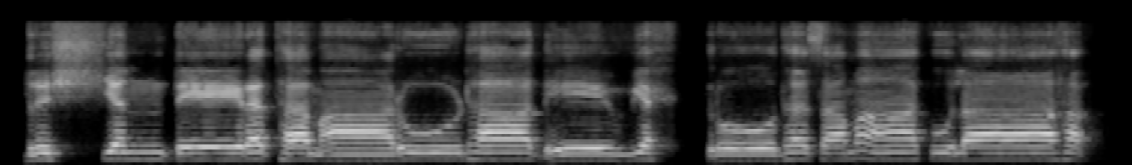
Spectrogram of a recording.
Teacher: This time, because the letters are very close to each other, the dha and after dha there is one visarga and the da, they are very close to each other. So this sandhi work is happening and the visarga, the dots are getting eliminated.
